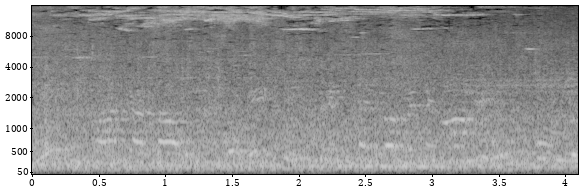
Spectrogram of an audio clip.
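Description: Busy street ambience: background voices talking over a steady hum of road traffic.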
